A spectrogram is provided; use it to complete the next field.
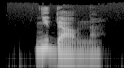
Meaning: recently, not long ago, lately
- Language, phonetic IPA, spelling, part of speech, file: Russian, [nʲɪˈdavnə], недавно, adverb, Ru-недавно.ogg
